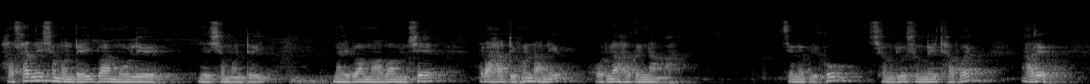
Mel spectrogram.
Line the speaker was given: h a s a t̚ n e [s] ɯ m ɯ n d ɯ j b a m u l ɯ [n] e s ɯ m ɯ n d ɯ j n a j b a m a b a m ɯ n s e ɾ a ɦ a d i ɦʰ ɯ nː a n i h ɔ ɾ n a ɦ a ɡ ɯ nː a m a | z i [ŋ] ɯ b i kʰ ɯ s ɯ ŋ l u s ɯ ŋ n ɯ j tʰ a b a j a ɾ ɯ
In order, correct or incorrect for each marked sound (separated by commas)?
correct, correct, correct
